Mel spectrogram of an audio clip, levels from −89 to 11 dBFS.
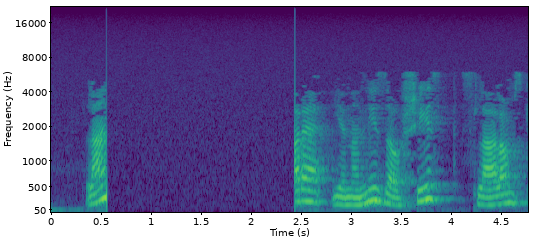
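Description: From the start the speech has a watery, swirly quality with nothing above 5.9 kHz, which points to likely MP3 compression at a starved bitrate, something near 24 kbps. At 0.55 s the speech cuts out abruptly to faint hiss roughly 40 dB down, returning at 2.44 s; that's an audio dropout to a faint residue, likely a lost signal with the path still live.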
